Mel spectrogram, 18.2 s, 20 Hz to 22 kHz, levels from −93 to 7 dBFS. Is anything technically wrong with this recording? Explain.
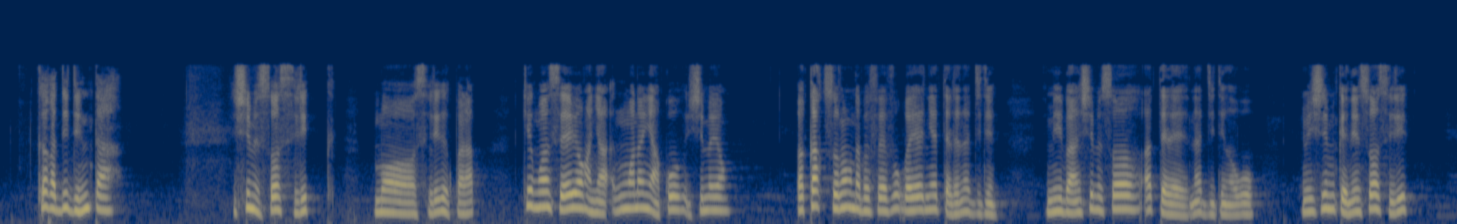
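Yes. Throughout the speech there is plainly audible damage, likely from MP3 compression. Nothing is present above 7.6 kHz, and weak spectral detail flickers between frames, giving a watery, swirly texture with smeared attacks, which fits a low bitrate around 48 kbps.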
